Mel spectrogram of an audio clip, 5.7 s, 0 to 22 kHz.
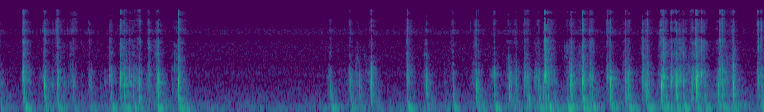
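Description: Fingertips type on a Hanmumu mechanical keyboard fitted with cat-shaped plastic keycaps, producing about 29 short, crisp clacks with a soft low thump under each. A burst of keystrokes is followed by a brief pause near the middle, then a denser, faster run. Each keystroke dies away almost instantly.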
